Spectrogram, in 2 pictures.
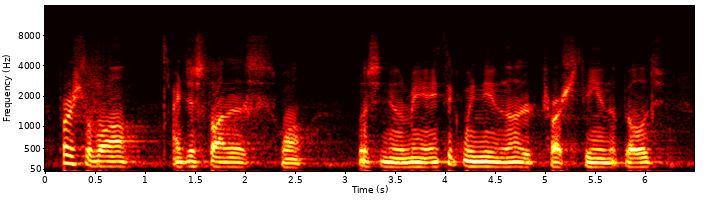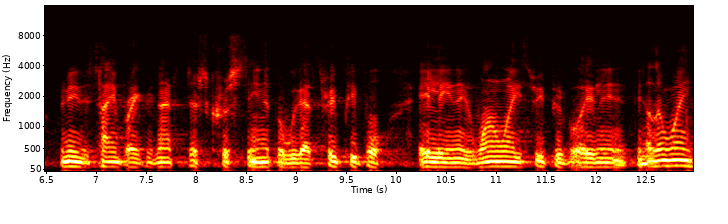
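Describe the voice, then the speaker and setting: Fairly quick speech from a man at a fairly low pitch, ordinary pitch variation, and audible room echo. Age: 80s+. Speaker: resident, taxpayer. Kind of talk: public comment at council meeting. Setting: village board meeting.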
